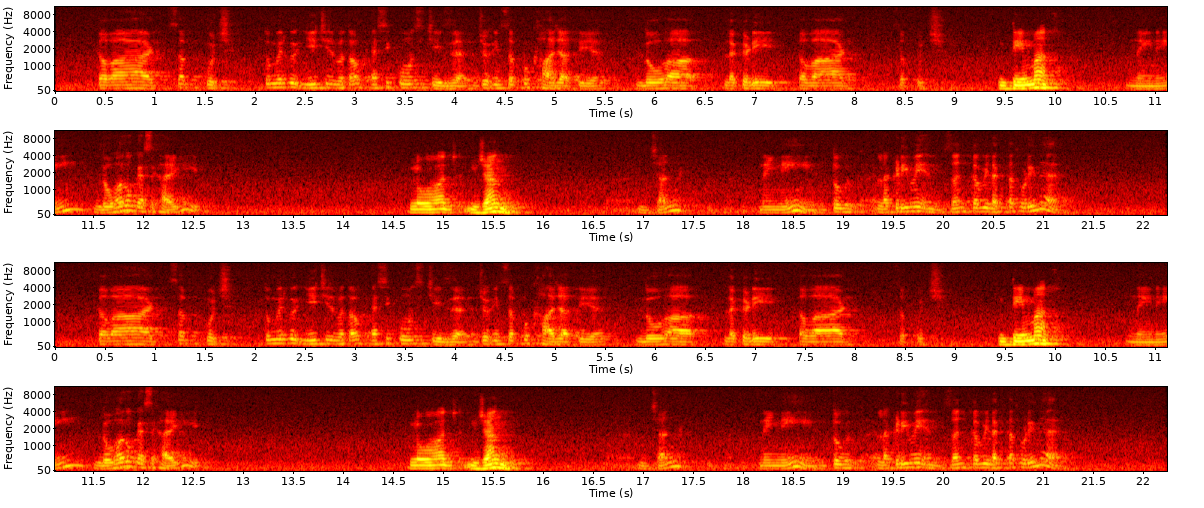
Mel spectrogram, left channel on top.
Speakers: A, on the left (about 55°); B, on the right (about 20°).
A: कबाड़ सब कुछ तो मेरे को ये चीज बताओ ऐसी कौन सी चीज है जो इन सबको खा जाती है लोहा लकड़ी कबाड़ सब कुछ
B: दीमक
A: नहीं नहीं लोहा को कैसे खाएगी
B: लोहा ज- जंग
A: अ, जंग नहीं नहीं तो लकड़ी में जंग कभी लगता थोड़ी ना है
